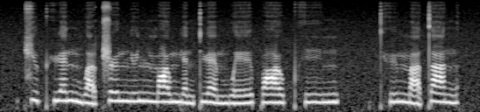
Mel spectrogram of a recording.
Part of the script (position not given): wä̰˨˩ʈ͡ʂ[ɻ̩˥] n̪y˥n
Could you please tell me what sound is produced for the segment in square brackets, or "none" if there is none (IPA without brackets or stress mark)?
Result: ɻ̩˥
